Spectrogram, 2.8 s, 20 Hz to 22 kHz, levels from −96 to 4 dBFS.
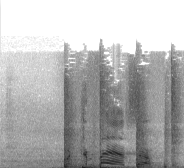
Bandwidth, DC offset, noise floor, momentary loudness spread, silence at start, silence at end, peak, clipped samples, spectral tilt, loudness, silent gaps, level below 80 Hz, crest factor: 16.5 kHz; under 0.1%; -42 dBFS; 10 LU; 0.1 s; 0 s; -2 dBFS; under 0.1%; -3.5 dB/octave; -17 LUFS; none; -40 dBFS; 16 dB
